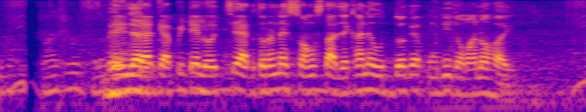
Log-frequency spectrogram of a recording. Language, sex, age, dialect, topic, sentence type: Bengali, male, 18-24, Northern/Varendri, banking, statement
